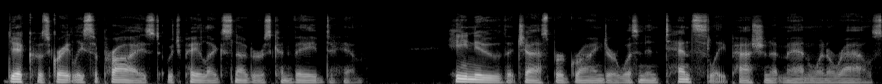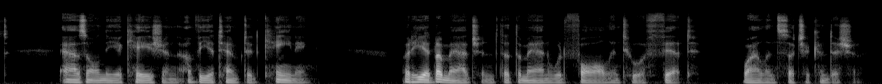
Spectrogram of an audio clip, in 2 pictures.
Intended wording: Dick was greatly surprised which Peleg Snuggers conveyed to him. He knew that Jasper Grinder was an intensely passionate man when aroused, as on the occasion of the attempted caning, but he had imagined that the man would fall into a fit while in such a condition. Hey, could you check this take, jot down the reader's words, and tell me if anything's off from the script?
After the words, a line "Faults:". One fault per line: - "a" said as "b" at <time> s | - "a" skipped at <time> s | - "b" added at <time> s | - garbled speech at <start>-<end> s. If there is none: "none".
Dick was greatly surprised which Peleg Snuggers conveyed to him. He knew that Jasper Grinder was an intensely passionate man when aroused, as on the occasion of the attempted caning, but he had imagined that the man would fall into a fit while in such a condition.
Faults:
none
